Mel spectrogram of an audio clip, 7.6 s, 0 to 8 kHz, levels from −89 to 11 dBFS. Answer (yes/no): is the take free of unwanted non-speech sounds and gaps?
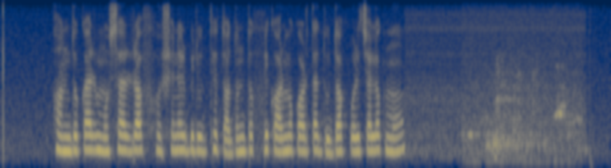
no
